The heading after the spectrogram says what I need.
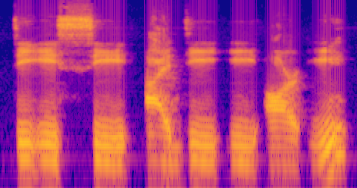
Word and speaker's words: decidere: The word comes from decidir, which I believe is how it's pronounced in Latin, D-E-C-I-D-E-R-E, which literally means to cut off.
